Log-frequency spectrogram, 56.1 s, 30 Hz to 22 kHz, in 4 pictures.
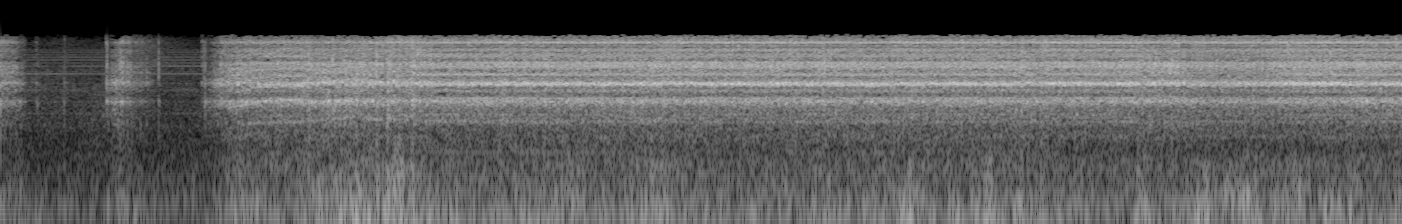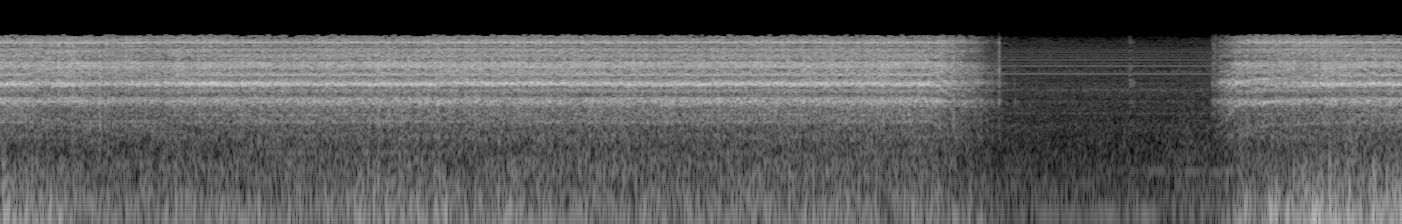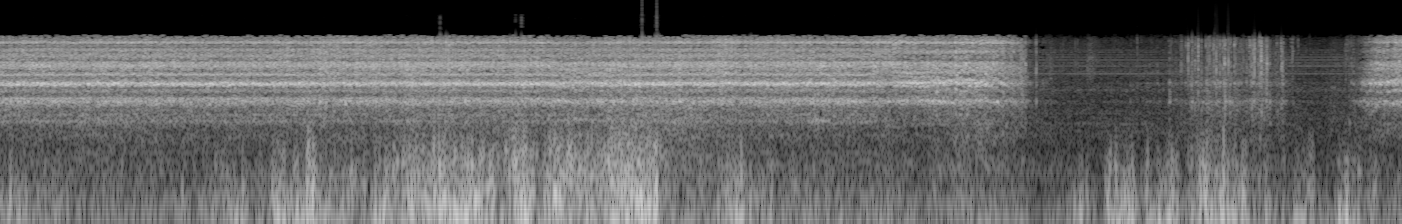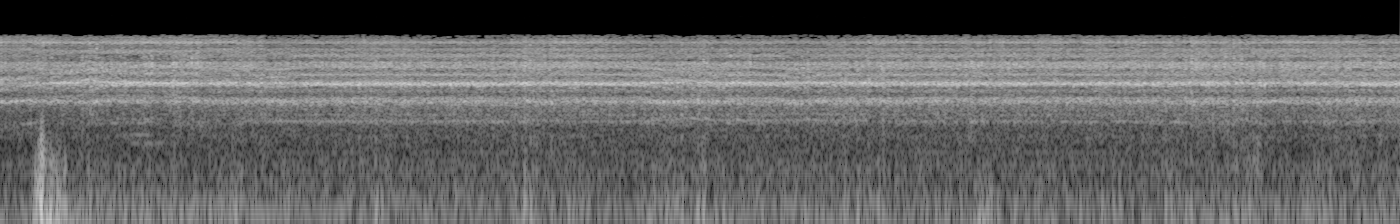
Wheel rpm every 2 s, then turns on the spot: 20, 120, 160, 160, 160, 160, 160, 160, 160, 160, 160, 130, 0, 110, 160, 160, 160, 160, 160, 20, 20, 140, 160, 160, 160, 160, 160, 160.
0-2 38-40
